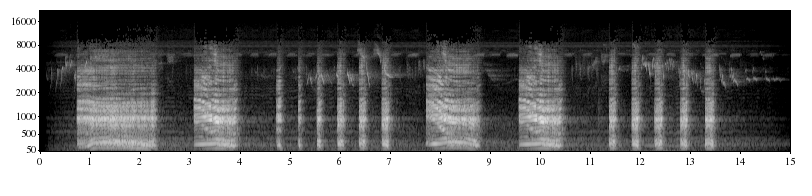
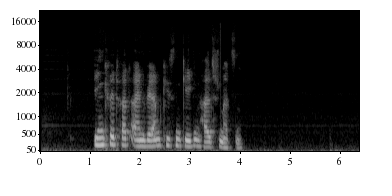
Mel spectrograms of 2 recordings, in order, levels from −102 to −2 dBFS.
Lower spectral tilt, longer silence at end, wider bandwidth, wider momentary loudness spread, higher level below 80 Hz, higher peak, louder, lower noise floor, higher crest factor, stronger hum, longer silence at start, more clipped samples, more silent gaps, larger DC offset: second, -4 dB/octave vs -8.5 dB/octave; second, 1.05 s vs 2.35 s; first, 9.4 kHz vs 7.2 kHz; first, 18 LU vs 8 LU; about the same, -74 dBFS vs -72 dBFS; first, -6 dBFS vs -22 dBFS; first, -26 LUFS vs -38 LUFS; second, -62 dBFS vs -76 dBFS; about the same, 20 dB vs 18 dB; neither; second, 0.75 s vs 1.1 s; neither; neither; neither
